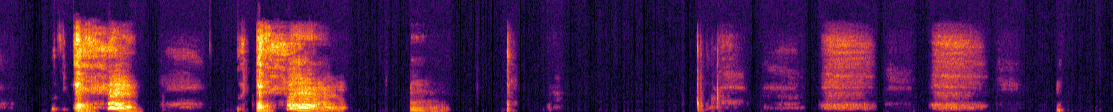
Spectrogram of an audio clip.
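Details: Productive cough in cystic fibrosis during lower-lobe chest therapy for airway clearance, with rattling in the chest.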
